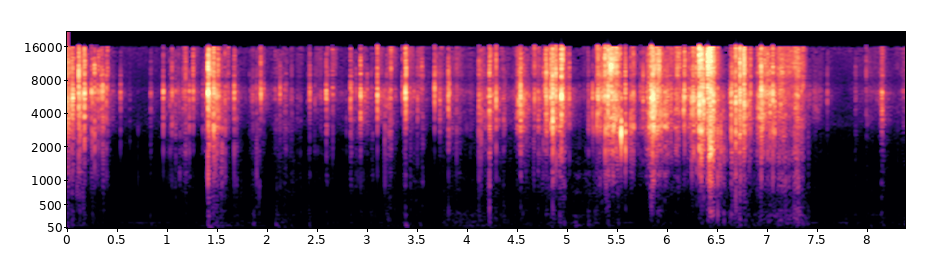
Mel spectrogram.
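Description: Foil booster-pack wrapper of a trading-card pack being torn open and crinkled in the hands, in a series of short crackling tears that grow densest and loudest about five to seven seconds in, then stop.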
